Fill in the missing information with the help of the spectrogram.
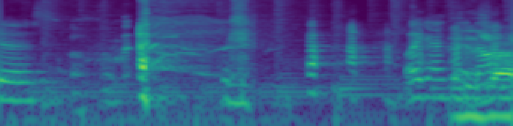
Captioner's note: laughing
